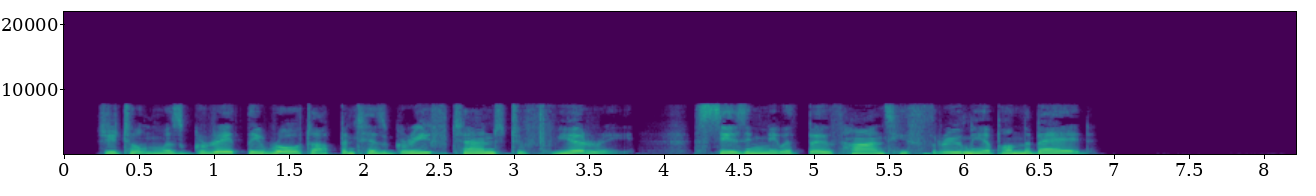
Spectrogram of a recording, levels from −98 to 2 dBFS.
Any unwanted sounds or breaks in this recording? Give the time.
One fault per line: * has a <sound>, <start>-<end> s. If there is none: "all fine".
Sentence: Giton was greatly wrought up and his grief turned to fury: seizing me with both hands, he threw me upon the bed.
all fine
